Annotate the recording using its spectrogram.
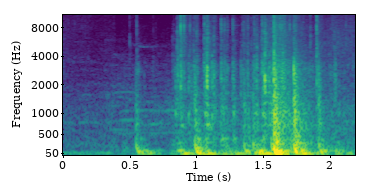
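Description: A locked door being rattled and shaken from inside: a quick run of clattering knocks and thumps starting about half a second in.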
